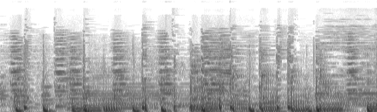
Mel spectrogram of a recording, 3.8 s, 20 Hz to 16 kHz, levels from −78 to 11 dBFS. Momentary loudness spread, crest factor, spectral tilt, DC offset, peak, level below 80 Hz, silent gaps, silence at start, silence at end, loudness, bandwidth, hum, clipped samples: 4 LU; 16 dB; -7 dB/octave; 0.7%; 0 dBFS; -20 dBFS; none; 0 s; 0 s; -17 LUFS; 11.5 kHz; none; under 0.1%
